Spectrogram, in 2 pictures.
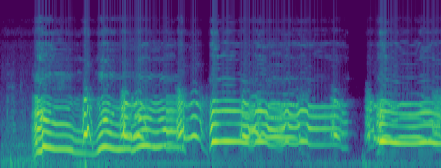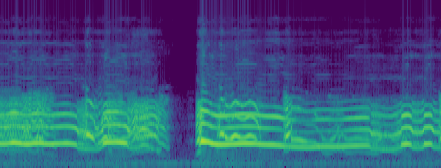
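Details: Alaskan Malamutes Tonka and Monroe howl, upset that their backyard pool has turned green with dirty water; long sustained, wavering howls around a steady mid pitch, breaking into yodel-like rises and dips in several bursts separated by short pauses.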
